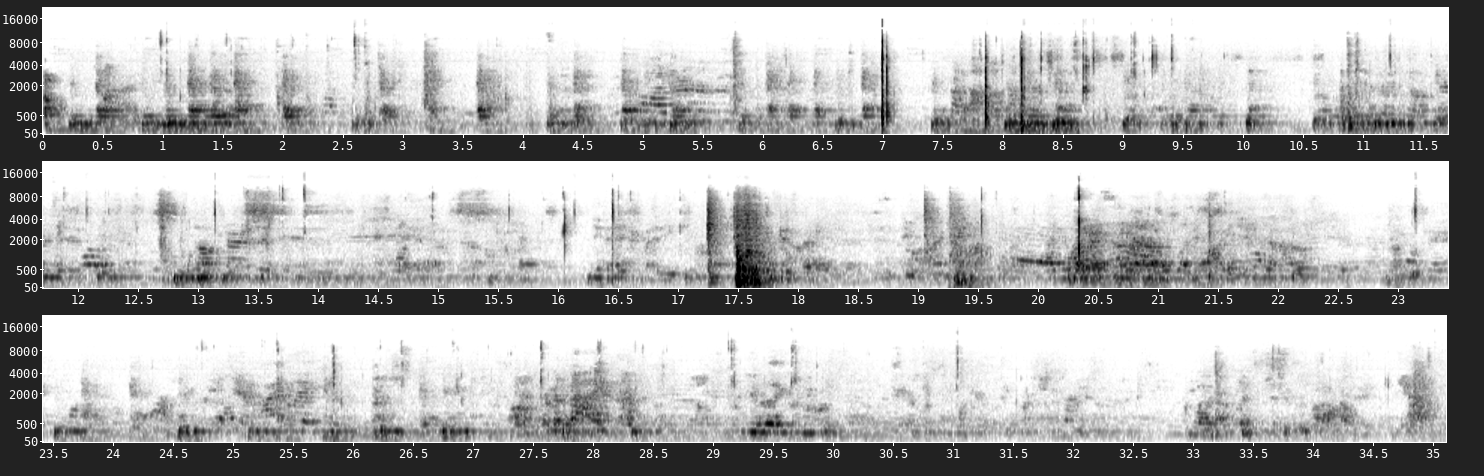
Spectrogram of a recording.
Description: Field Recording Two!
Location: Emily Lowe Hall, Hofstra University
Sounds heard: Bongo drums, door opening/shutting, talking, laughing.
